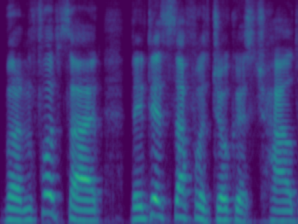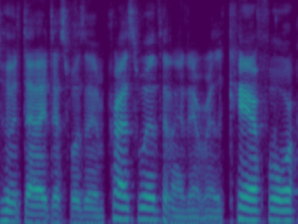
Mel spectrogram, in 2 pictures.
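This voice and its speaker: A young man with a raspy, hoarse voice, chatting casually and eagerly as a comic book reviewer, recorded on a computer webcam. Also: medium pitch, lively intonation, moderate pace. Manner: enthusiastic, chatty, with frequent um and uh. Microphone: computer webcam mic.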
